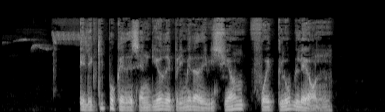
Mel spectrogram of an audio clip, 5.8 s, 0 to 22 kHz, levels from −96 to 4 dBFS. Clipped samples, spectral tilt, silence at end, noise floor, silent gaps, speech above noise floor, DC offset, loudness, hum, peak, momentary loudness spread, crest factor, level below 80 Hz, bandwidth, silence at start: under 0.1%; -4.5 dB/octave; 0.8 s; under -90 dBFS; none; over 63 dB; under 0.1%; -27 LUFS; none; -10 dBFS; 16 LU; 18 dB; -48 dBFS; 11.5 kHz; 0.35 s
